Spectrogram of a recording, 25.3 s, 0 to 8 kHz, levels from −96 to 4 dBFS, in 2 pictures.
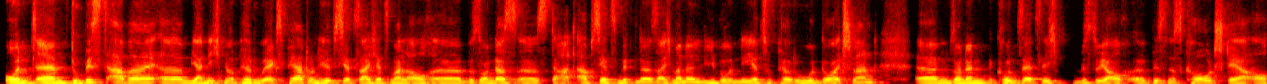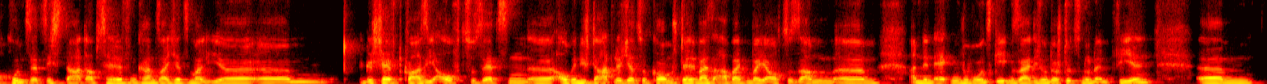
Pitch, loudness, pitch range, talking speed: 160 Hz, -28 LUFS, 150-170 Hz, 205 wpm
